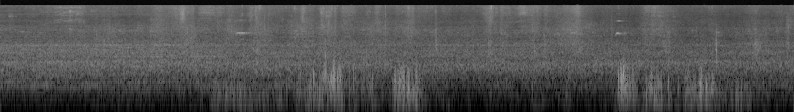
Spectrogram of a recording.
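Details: Steady outdoor background hiss with a few short low thuds and rumbles, and no animal voice.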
